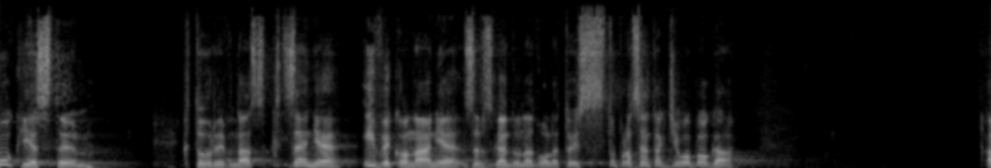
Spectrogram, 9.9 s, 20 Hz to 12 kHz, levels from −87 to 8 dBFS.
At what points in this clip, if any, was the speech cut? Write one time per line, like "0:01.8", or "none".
0:02.3
0:02.7
0:03.6
0:05.4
